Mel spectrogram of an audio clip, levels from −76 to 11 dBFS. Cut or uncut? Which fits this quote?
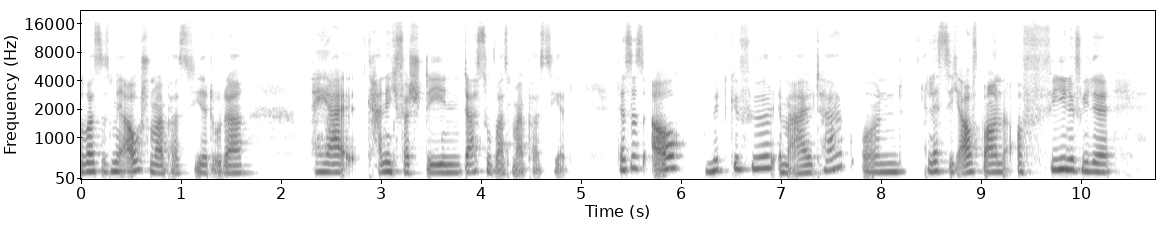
cut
